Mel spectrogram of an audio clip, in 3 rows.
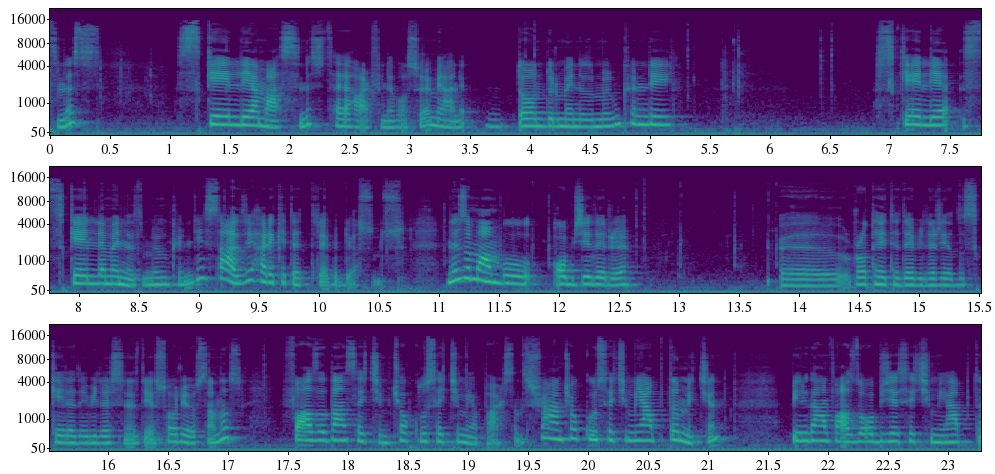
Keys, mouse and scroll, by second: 2.0 s, 4.2 click, 5.0 click, 5.9 ctrl+z, 6.7-8.6 drag, 8.6 ctrl+z, 9.4 click, 11.0 ctrl+z, 11.3 scroll down 1, 11.4-12.9 middle drag, 12.9 click, 13.2-17.1 middle drag, 17.5 click, 19.2 click, 20.0-23.0 middle drag.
